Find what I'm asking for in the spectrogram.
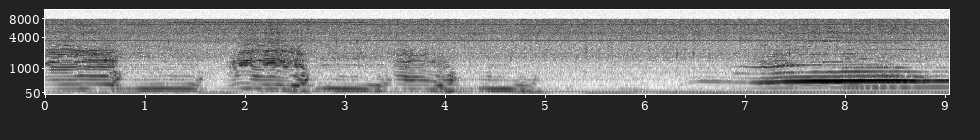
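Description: Whale song: a sequence of low, mournful, wavering calls, several in close succession followed by a longer rising moan, fairly loud and clear with no one speaking.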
